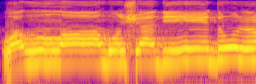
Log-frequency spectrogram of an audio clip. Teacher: sebelumnya ada fathah disebut dengan lam jalalah dibaca tafkhim atau mutaqom tebal ya syadidul iqob Al bertemu dengan Ain izhar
